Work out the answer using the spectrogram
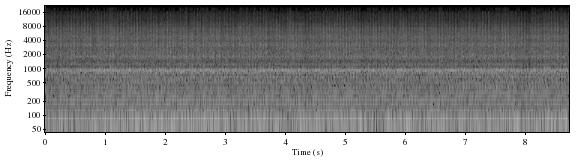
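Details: Neighbour's Hitachi air conditioner outdoor unit running in winter heating season, heard from next door; constant heavy low drone with fixed humming tones, unusually loud, cause not evident; loud running noise.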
